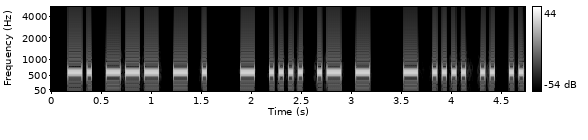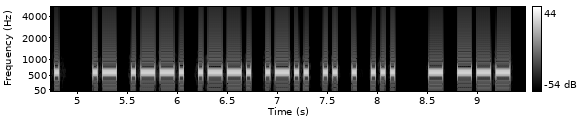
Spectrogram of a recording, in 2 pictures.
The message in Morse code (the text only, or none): NOTE THAT THIS APPLIES TO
